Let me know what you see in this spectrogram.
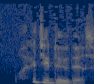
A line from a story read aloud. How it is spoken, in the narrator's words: he asked softly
